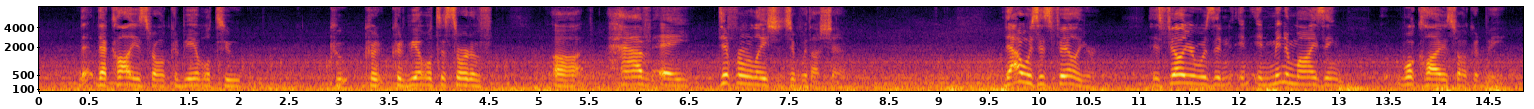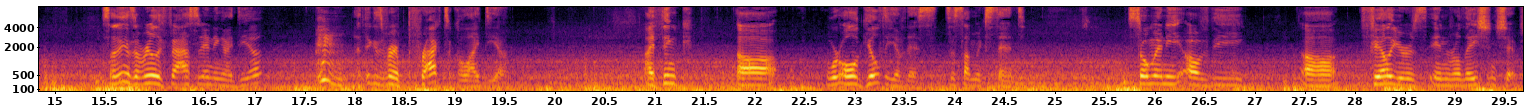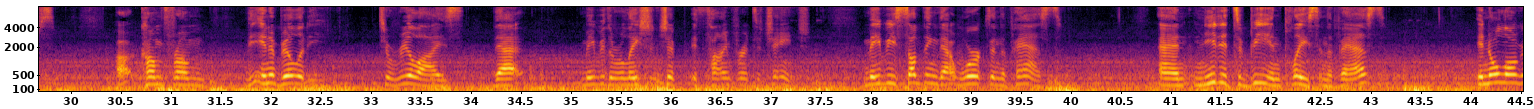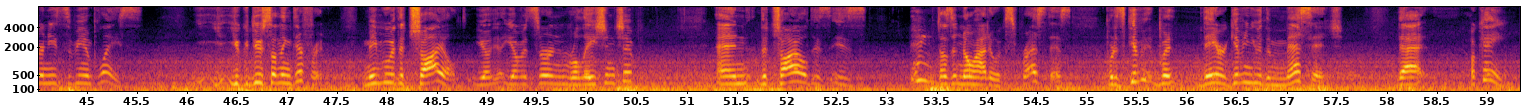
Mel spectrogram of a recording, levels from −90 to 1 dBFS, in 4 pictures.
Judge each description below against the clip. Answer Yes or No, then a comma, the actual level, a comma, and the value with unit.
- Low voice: No, high, 205 Hz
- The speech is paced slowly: No, average, 155 wpm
